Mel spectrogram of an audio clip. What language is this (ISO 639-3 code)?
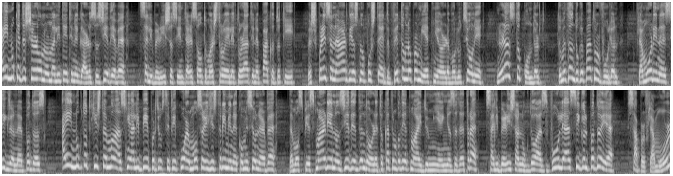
ron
